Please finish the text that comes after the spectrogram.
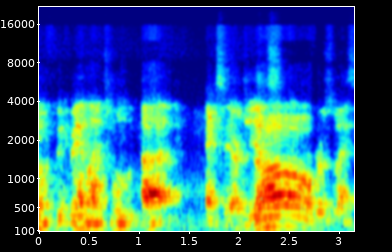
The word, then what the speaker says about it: xargs: XArgs. One of my favorite command line utilities. XRs. Anything else? You see SARS. You could call it Zargs.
